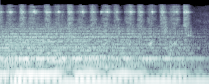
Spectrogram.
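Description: Background music: a held low note with overtones under a fast, even high ticking, which stops near the end.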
